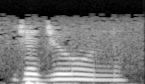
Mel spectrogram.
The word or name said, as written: jejune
